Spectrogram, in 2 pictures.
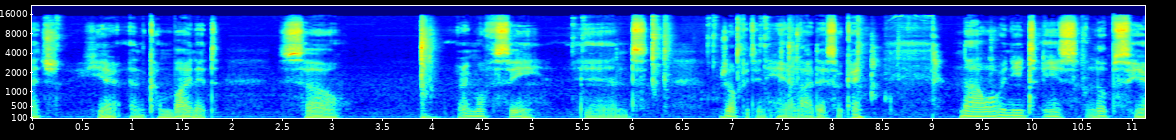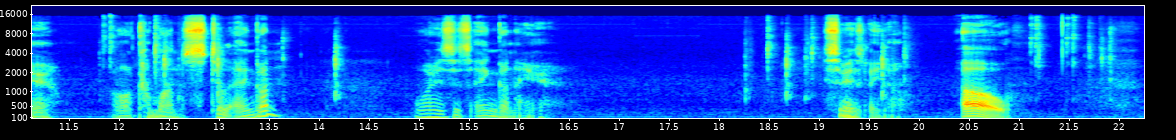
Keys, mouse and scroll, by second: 6.7 click, 7.6 1, 8.3 shift+middle click, 8.5 shift+scroll down 1, 9.5 Tab, 10.4 ctrl+r, 12.4 shift+middle click, 12.9 middle click, 13.5 Tab, 14.1-18.3 middle drag, 18.6 shift+middle click, 19.6 shift+middle click, 21.1 click, 21.4 shift+click, 21.9 1.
